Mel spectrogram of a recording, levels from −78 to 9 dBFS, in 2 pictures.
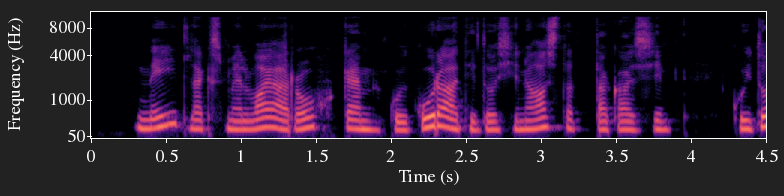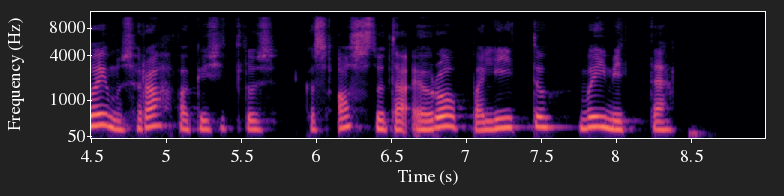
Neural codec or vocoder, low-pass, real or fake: codec, 24 kHz, 3.1 kbps, DualCodec; 10.8 kHz; fake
